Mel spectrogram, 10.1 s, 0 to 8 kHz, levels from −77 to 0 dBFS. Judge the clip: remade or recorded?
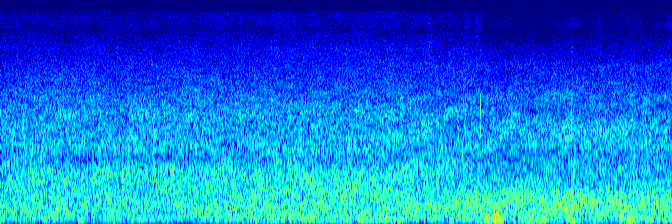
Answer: remade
